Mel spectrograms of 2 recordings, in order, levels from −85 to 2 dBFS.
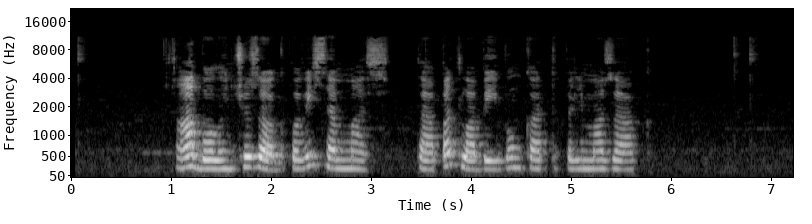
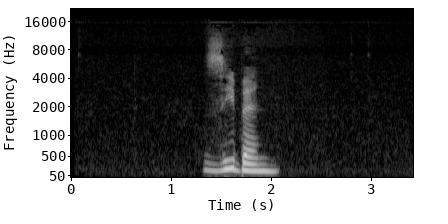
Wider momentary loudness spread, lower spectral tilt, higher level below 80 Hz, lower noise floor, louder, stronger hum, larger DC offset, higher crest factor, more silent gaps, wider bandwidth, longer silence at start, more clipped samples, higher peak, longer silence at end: second, 14 LU vs 18 LU; about the same, -4.5 dB/octave vs -5.5 dB/octave; second, -70 dBFS vs -64 dBFS; about the same, -64 dBFS vs -61 dBFS; about the same, -22 LUFS vs -23 LUFS; neither; neither; about the same, 22 dB vs 22 dB; neither; second, 11.5 kHz vs 16.5 kHz; second, 1.05 s vs 1.3 s; neither; first, -2 dBFS vs -8 dBFS; first, 1.6 s vs 1.35 s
